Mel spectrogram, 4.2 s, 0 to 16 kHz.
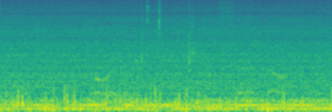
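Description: Lamborghini Aventador's V12 engine idling, heard from inside the cabin as a steady low hum, with the air-conditioning fan blowing.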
